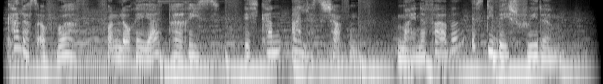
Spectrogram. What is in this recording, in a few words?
german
